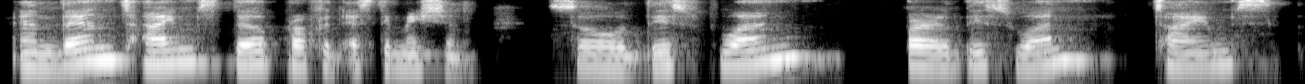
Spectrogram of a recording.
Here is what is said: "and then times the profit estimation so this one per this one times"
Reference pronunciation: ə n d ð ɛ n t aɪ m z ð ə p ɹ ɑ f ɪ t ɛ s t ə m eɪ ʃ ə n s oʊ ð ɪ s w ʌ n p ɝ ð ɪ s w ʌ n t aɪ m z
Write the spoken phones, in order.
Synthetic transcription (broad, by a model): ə n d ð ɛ n t aɪ m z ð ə p ɹ ɑ f ɪ t ɛ s t ə m eɪ ʃ ə n s oʊ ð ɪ s w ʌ n f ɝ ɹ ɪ s w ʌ n t aɪ m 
